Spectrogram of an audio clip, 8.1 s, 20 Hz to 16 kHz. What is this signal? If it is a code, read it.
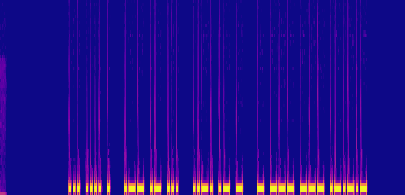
Morse code, heard as a keyed tone, about 27 wpm, 700 Hz. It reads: SHE WAS FAT TOO.
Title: Sentences from Top 1000 Words - Review Part 4 - 28wpm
